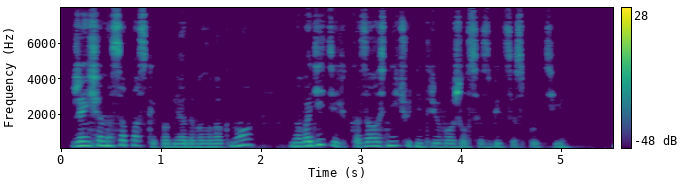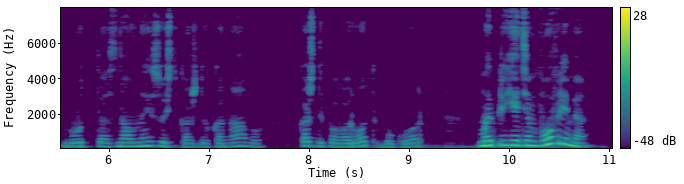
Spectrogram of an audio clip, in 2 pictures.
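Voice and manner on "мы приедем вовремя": anxious, worried, very loud. Narrator reads a woman passenger asking the taxi driver during a snowstorm, asking worriedly. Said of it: "с беспокойством спросила дама".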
